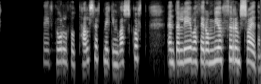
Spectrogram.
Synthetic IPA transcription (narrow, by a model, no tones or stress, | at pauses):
θejɾ̥θoːlaθowt̪ʰalsɛr̥t̪mɪːcɪnvaskɔr̥t̪ | ɛnt̪alɪːvaθejɾawmjœːɣθʏrːʏmsvaːjðʏm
